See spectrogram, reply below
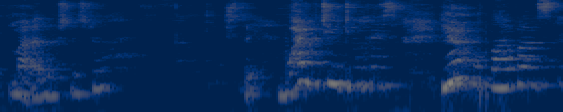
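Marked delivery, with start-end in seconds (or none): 2.1-4.2 higher, louder accusing yell at her sibling; mock the sister's hurt, shrill accusation. The other sister yelling at the narrator, higher and louder mock yell. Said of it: "my sister yells at me".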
